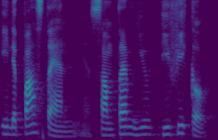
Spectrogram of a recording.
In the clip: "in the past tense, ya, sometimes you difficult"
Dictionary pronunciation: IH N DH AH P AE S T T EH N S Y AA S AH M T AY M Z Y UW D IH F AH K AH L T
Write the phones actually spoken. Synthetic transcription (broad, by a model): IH N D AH P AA S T T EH N Y AA S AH M T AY M Y UW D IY F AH K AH L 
